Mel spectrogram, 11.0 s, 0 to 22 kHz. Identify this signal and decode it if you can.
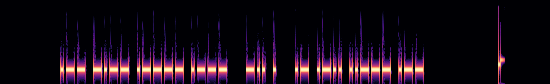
Morse code, heard as a keyed tone, about 22 wpm, 700 Hz. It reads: WY1J DE AL2W
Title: USA Callsign DE Callsign - 4 Characters - 22wpm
